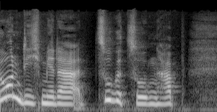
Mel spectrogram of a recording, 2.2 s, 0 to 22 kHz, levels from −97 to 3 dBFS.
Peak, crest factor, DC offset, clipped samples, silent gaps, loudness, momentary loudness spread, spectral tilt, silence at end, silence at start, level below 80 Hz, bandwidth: -8 dBFS; 14 dB; under 0.1%; under 0.1%; none; -22 LUFS; 8 LU; -4 dB/octave; 0.05 s; 0 s; -56 dBFS; 16 kHz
